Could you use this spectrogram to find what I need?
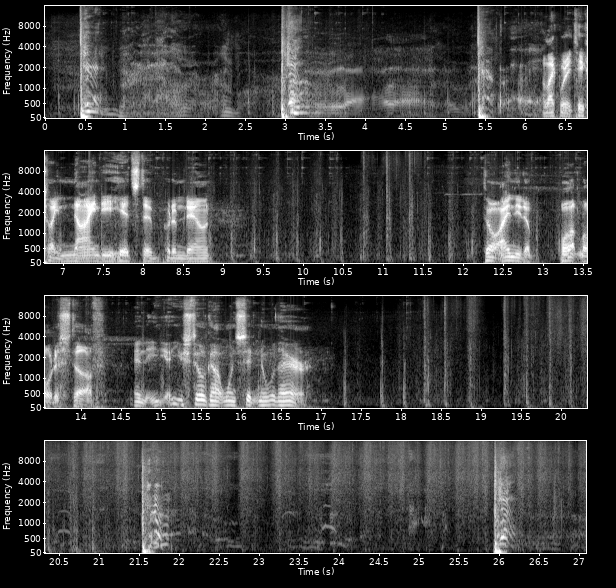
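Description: An axe strikes a body with heavy thuds.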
